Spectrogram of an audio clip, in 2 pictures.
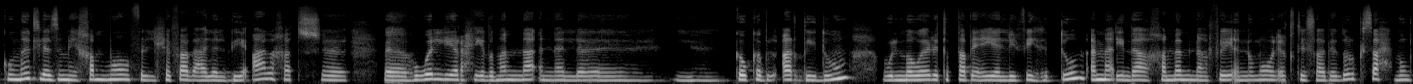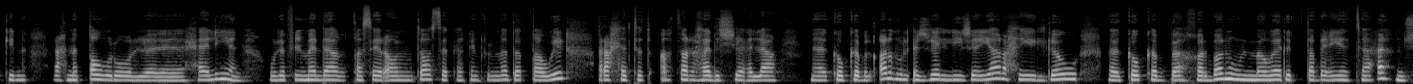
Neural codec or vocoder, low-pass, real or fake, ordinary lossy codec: codec, 44.1 kHz, 2.6 kbps, DAC; 19.8 kHz; fake; none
